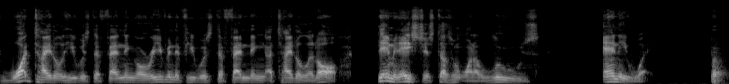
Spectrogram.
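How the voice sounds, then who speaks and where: A man's voice: lowish voice, fairly bright tone, dry recording, studio quality. Rambling man breaking down wrestling. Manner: long rambling analysis with many restarts. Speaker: wrestling show co-host and referee. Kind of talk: casual wrestling review chat.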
